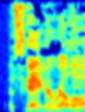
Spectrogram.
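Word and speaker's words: Scangarello: You know, to hire Rich Scangriola. I got to get you to help me pronounce that. – Scangriello, I believe, but we'll pin that down. – That's it. You got it.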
